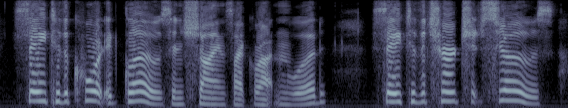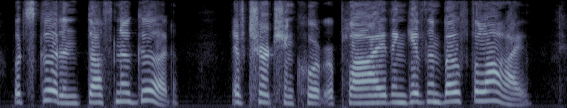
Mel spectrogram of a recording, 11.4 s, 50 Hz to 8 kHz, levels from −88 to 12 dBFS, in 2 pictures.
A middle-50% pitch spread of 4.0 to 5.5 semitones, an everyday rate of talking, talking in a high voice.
Yes: average, 4.6 semitones; average, 155 wpm; high, 220 Hz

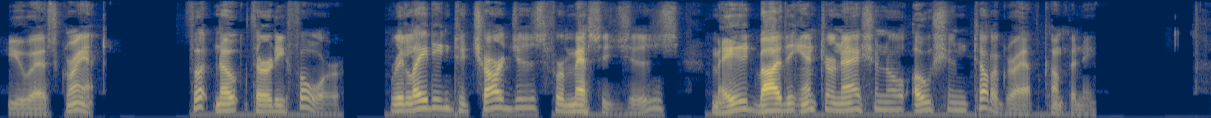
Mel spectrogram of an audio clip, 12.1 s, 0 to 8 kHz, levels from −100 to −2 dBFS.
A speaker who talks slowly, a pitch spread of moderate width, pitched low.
Yes: slow, 80 wpm; average, 4.9 semitones; low, 130 Hz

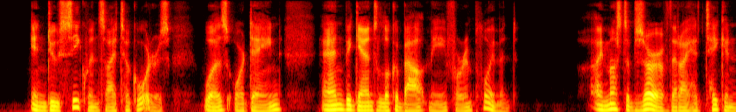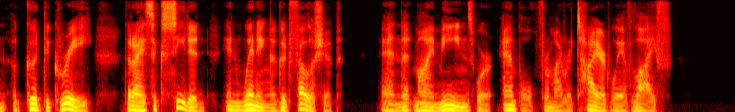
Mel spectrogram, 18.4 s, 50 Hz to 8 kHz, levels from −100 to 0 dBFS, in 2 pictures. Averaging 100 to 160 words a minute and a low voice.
Yes: average, 155 wpm; very low, 95 Hz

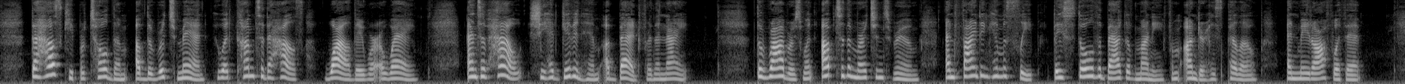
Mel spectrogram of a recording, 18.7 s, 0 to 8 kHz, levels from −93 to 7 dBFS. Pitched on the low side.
No: high, 210 Hz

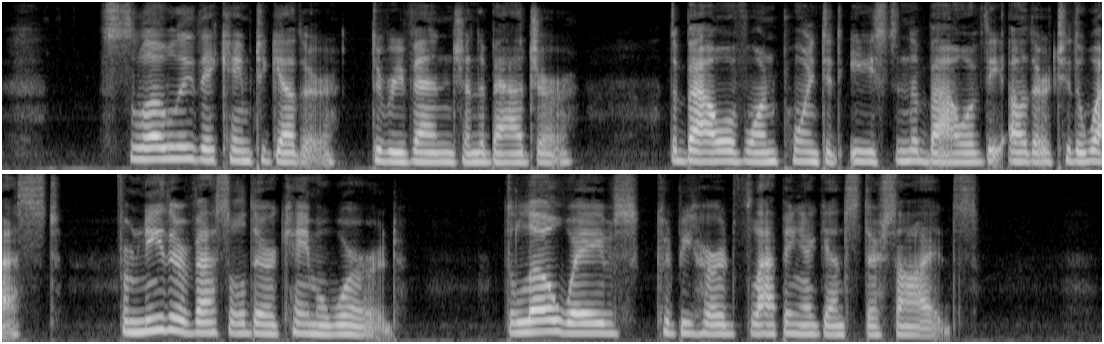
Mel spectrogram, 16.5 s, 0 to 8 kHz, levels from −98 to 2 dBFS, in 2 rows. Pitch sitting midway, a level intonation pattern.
Yes: medium, 170 Hz; narrow, 2.1 semitones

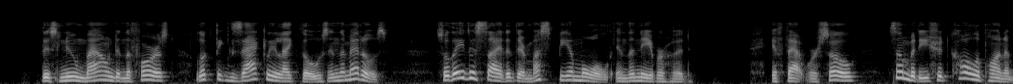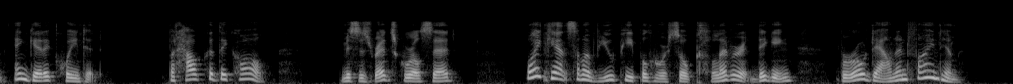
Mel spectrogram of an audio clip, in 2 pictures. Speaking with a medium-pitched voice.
Yes: medium, 180 Hz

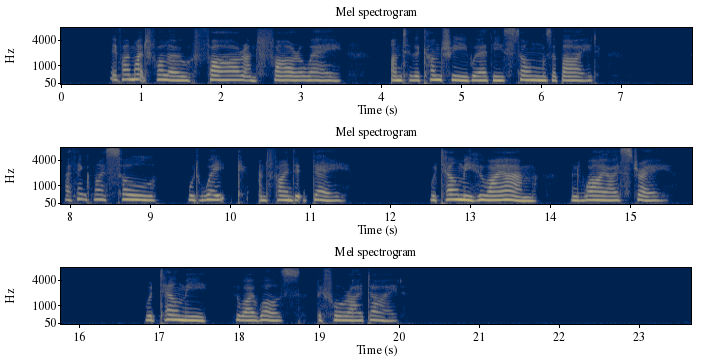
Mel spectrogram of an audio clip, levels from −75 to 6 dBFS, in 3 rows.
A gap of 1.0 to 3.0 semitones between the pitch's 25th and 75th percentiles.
Yes: narrow, 2.5 semitones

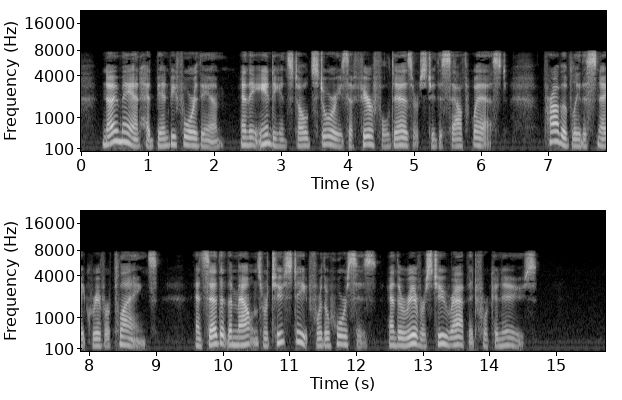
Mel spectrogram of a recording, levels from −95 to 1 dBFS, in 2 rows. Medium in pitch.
Yes: medium, 170 Hz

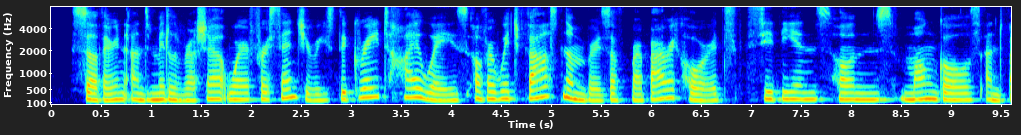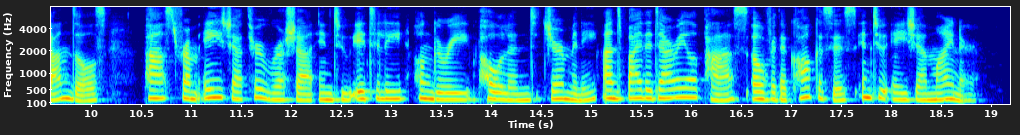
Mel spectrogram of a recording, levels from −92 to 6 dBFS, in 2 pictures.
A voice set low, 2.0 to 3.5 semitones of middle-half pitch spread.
No: high, 205 Hz; average, 3.0 semitones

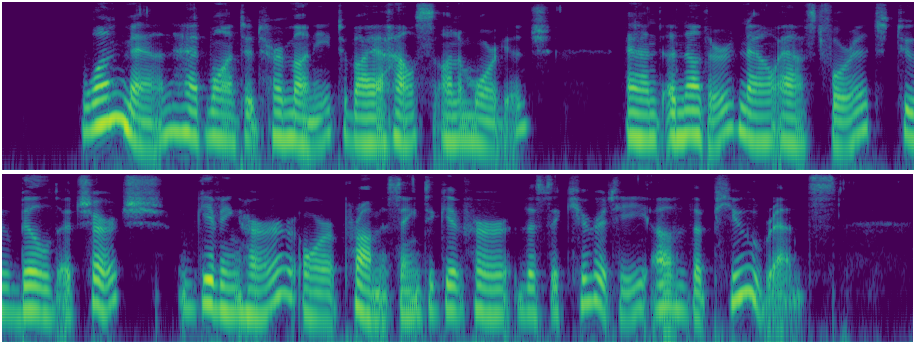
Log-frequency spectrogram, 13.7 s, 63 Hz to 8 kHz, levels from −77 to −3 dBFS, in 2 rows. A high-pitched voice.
No: medium, 160 Hz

